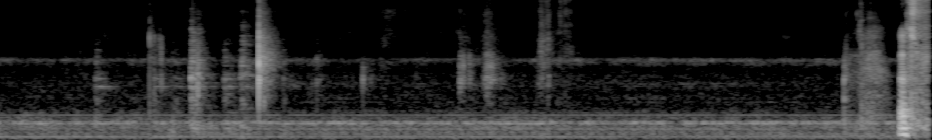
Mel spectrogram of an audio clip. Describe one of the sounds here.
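Paper rustles and beads click softly as hands handle a beaded strip.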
